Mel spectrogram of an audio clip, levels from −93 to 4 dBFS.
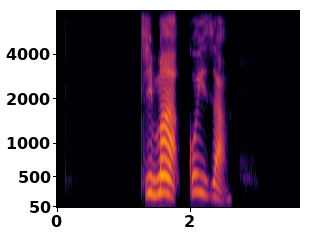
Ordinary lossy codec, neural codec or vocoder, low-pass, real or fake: Opus, 16 kbps; codec, 16 kHz, 4 kbps, X-Codec, WavLM features, trained on Multilingual LibriSpeech; 7.2 kHz; fake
